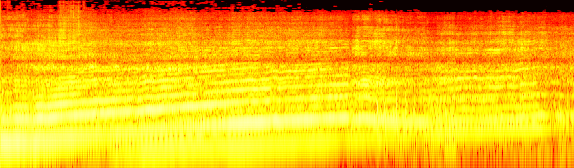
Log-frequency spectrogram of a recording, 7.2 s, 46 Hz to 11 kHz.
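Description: A 1.6-litre class race car engine accelerating hard, its pitch climbing steadily for about four seconds. The note briefly breaks about four and a half seconds in, then holds steadier and slowly fades as the car pulls away.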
